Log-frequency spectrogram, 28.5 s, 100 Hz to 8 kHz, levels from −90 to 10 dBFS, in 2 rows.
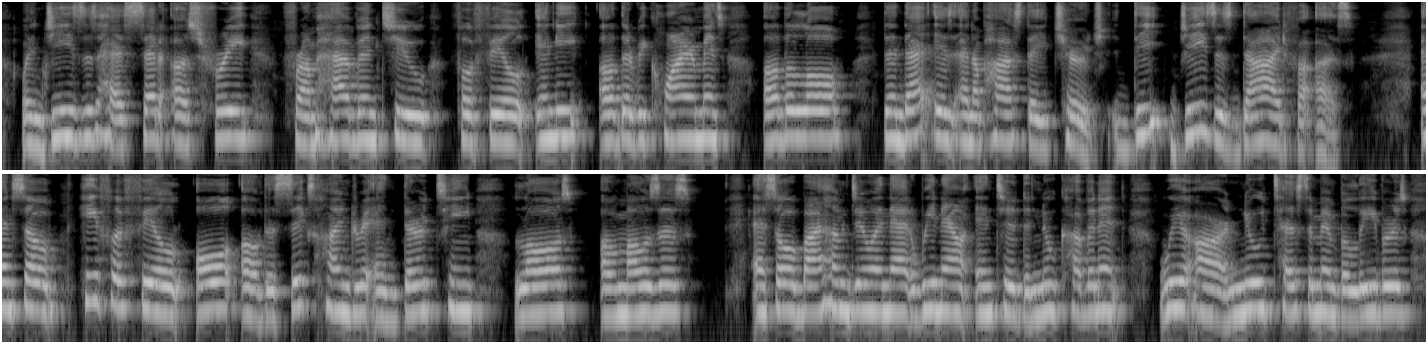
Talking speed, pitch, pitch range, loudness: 115 wpm, 220 Hz, 210-230 Hz, -22 LUFS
